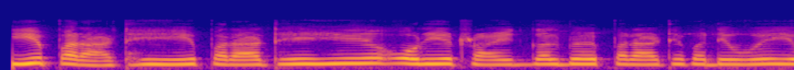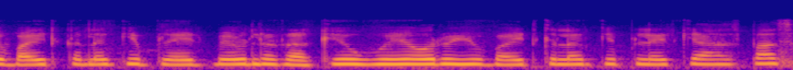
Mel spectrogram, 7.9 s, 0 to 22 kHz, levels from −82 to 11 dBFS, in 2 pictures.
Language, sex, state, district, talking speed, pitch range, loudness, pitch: Hindi, female, Madhya Pradesh, Bhopal, 225 wpm, 250-265 Hz, -15 LUFS, 255 Hz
